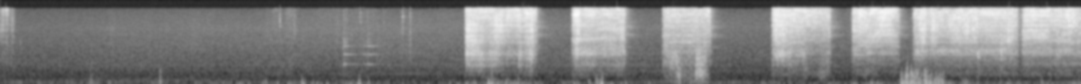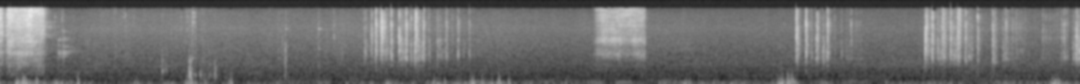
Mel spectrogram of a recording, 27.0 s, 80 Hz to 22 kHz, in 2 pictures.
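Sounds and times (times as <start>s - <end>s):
hissing spray bursts: 5.8s - 9.0s, 9.6s - 14.2s, 20.9s - 21.6s.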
